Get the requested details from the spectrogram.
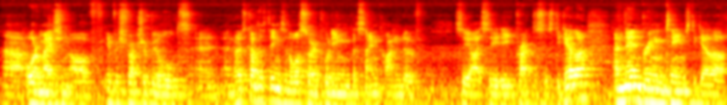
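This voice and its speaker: A middle-aged man with an Australian accent presents a meetup conference talk in an easygoing way, peppered with fillers and restarts. His lowish voice moves at a moderate pace with hardly any pauses. The distant camera mic places him in a dim, echoey room with a projector screen, with slight background noise.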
